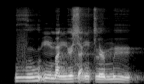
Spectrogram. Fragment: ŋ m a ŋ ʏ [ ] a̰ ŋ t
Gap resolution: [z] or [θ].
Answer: z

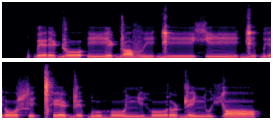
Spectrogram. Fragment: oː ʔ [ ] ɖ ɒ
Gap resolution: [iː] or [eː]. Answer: iː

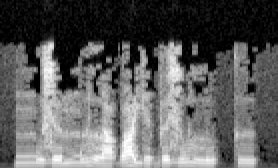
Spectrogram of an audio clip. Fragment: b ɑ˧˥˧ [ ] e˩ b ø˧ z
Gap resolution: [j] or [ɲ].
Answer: j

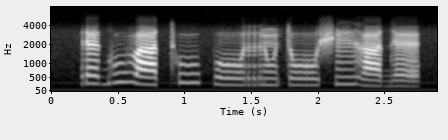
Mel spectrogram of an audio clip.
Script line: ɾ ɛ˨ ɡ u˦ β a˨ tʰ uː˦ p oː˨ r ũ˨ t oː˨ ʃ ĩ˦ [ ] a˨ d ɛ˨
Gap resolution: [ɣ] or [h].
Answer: ɣ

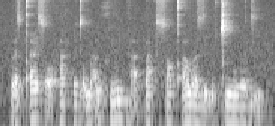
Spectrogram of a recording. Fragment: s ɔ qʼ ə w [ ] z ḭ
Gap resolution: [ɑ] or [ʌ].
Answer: ʌ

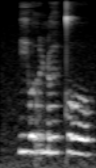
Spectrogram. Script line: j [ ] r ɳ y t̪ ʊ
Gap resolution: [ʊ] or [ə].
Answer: ʊ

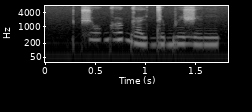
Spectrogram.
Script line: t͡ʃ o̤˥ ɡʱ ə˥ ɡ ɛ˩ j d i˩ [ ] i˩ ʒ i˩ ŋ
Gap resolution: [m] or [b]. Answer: b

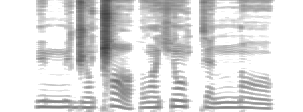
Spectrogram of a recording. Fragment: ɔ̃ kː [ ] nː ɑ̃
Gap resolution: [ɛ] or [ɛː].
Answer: ɛ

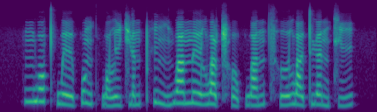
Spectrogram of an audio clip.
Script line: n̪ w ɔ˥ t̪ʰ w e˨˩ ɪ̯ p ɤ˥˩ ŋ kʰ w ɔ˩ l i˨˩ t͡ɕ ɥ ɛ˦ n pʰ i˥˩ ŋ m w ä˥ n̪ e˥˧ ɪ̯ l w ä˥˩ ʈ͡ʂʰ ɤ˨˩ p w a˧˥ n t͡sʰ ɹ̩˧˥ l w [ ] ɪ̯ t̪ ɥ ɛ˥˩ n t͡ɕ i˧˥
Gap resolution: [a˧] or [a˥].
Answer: a˧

